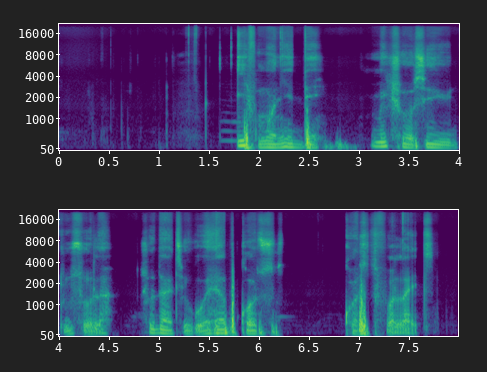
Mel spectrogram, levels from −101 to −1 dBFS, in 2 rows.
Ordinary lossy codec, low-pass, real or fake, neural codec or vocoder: none; none; fake; autoencoder, 48 kHz, 128 numbers a frame, DAC-VAE, trained on Japanese speech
